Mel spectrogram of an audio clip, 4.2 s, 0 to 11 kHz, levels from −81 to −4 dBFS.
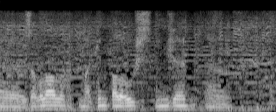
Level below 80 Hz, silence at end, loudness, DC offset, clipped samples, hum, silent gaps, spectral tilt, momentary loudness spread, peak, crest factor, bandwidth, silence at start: -44 dBFS; 0 s; -24 LUFS; under 0.1%; under 0.1%; none; none; -5 dB/octave; 11 LU; -6 dBFS; 16 dB; 8.2 kHz; 0 s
